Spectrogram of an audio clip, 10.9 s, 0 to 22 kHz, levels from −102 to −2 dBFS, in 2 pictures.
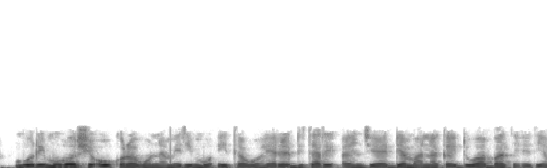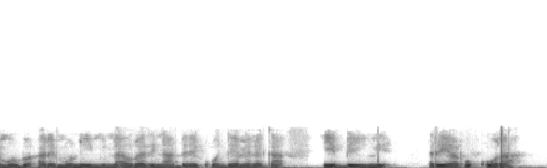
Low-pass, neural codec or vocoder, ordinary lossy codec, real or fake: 5.4 kHz; codec, 24 kHz, 0.9 kbps, WavTokenizer, medium speech release version 1; none; fake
